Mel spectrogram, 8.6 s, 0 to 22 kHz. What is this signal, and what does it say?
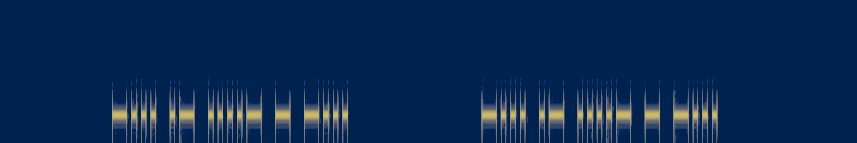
Morse code, heard as a keyed tone, about 25 wpm, 700 Hz. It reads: BA4TB BA4TB
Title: Call Signs Repeated 3x - 25wpm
